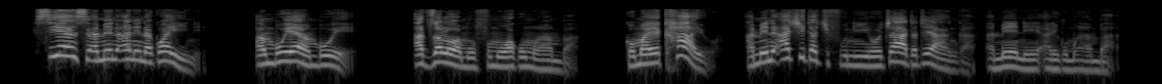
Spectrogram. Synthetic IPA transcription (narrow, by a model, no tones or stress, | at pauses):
sijɛnsɛamɛnɛanɛnakwainɛ̰ | ambujɛambujɛ̰ | ad͡zalɔwamufumuwakumwaːmba̰ | kɔmajɛkʰajɔ̰ | amɛnɛat͡ʃitat͡ʃifuniɾɔt͡ʃaːtatɛaŋɡa̰amɛnɛʔa̰likumwaːmba̰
